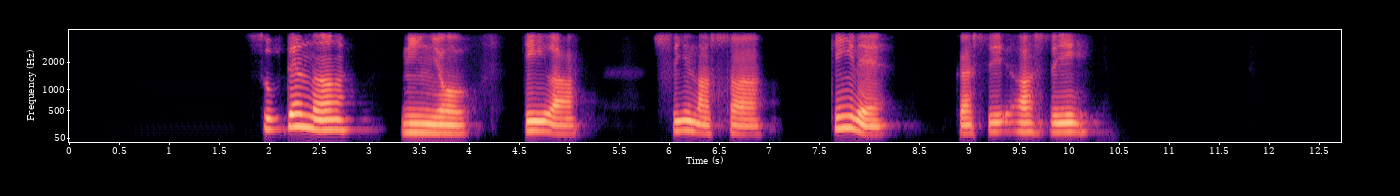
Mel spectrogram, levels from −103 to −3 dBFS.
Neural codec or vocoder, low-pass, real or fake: codec, 16 kHz in and 24 kHz out, 0.9 kbps, LongCat-Audio-Codec, fine tuned four codebook decoder; 3.6 kHz; fake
